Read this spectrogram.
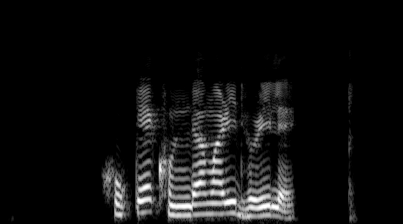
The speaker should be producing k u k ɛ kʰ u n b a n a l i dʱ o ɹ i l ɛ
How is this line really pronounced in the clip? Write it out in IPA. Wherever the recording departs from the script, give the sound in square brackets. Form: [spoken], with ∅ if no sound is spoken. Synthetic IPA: [x] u k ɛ kʰ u n [d] a [m] a [ɹ] i dʱ o ɹ i l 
